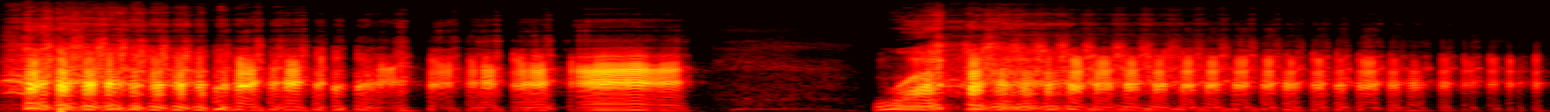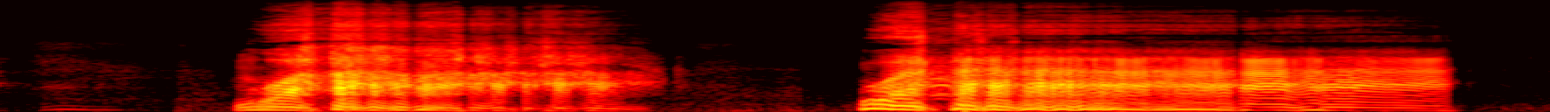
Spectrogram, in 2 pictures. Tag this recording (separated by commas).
Human voice, Laughter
